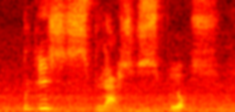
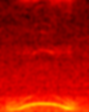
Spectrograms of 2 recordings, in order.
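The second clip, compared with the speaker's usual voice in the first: high excited ooh; excited gasp; 13 semitones higher than usual. A narrator's reading. Peppa amazed by the garden, high excited ooh. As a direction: gasp with delight. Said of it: "gasped Peppa excitedly".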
